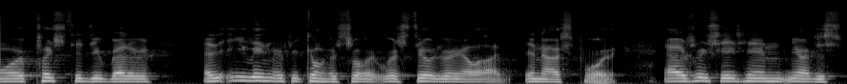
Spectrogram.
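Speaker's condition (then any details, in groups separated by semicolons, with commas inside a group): Cerebral palsy; caused by stroke at birth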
